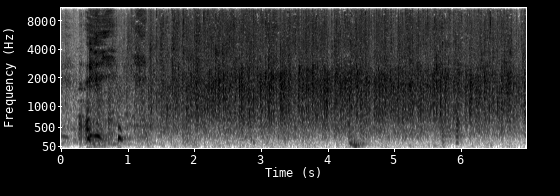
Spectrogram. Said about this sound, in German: Ich glaube, das war den Applaus, den haben sie uns gegeben, damit wir uns kurz sammeln können.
